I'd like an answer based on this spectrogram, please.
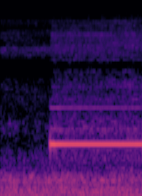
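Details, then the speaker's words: IV infusion pump alarm beeping in the hospital room of an adult patient with IPF on escalating oxygen: a steady high-pitched electronic tone starting abruptly over a quiet room. "Hey y'all. Yes, my machine. Oh, my IV's beeping."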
